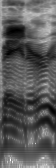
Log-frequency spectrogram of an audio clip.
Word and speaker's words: Boehner: Could have taken a page out of the John Boehner playbook. Of course, Boehner and Boehner is way different than Weiner and Weiner.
